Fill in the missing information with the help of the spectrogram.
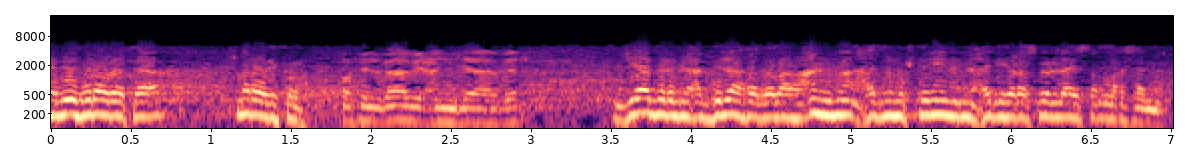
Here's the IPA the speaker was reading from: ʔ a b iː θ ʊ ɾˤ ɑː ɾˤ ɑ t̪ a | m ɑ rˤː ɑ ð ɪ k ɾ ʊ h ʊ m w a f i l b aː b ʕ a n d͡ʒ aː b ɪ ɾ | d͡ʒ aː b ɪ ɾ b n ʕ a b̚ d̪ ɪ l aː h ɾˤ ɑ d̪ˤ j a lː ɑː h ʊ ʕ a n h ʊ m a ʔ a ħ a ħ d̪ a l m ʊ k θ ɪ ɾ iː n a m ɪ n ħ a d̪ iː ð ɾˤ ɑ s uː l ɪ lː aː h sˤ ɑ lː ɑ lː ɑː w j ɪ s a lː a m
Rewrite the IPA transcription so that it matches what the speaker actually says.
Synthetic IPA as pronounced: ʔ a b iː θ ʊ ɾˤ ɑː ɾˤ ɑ t̪ a | m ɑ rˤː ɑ ð ɪ k ɾ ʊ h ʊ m w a f i l b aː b ʕ a n d͡ʒ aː b ɪ ɾ | d͡ʒ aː b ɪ ɾ b n ʕ a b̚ d̪ ɪ lː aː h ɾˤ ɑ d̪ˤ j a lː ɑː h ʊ ʕ a n h ʊ m a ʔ a ħ a d̪ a l m ʊ k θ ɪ ɾ iː n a m ɪ n ħ a d̪ iː θ ɾˤ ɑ s uː l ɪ lː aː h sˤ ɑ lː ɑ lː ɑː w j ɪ s a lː a m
